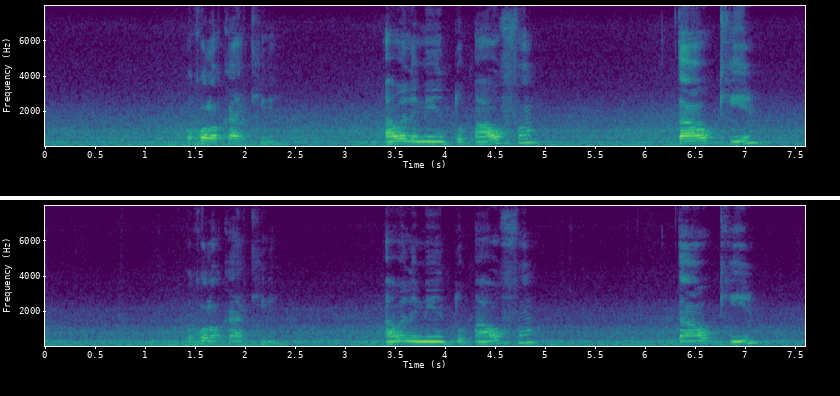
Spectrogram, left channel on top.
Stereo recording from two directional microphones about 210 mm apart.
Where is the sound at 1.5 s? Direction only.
40° left (ahead or behind).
